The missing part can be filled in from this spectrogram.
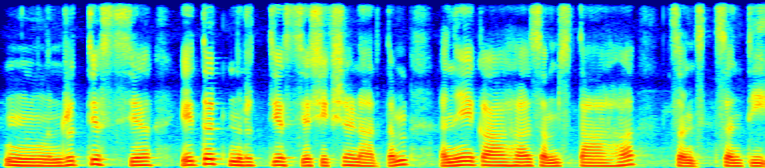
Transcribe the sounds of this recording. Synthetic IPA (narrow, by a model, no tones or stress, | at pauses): nɾɪt̪jɐsjɐ | et̪ɐt̪nɾɪt̪jɐsjɐʃikʂɐɳaːɾt̪ʰɐm | ɐneːkaːɦɐ̆sɐmst̪ʰaːɦɐ̆ | sɐsɐnt̪i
